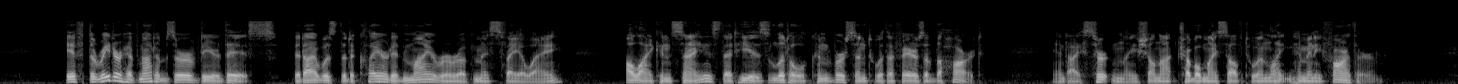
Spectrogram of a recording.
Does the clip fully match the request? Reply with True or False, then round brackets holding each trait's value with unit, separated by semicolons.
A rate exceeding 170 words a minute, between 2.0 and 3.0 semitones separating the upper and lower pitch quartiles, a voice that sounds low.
False (180 wpm; 5.0 semitones; 85 Hz)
